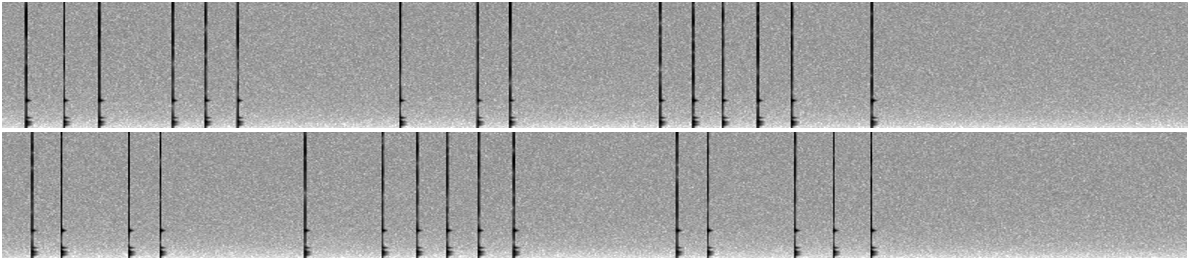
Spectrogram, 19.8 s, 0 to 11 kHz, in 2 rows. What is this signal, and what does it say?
Tap code, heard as taps on a table, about 4 knocks a second. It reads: NBV GEH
